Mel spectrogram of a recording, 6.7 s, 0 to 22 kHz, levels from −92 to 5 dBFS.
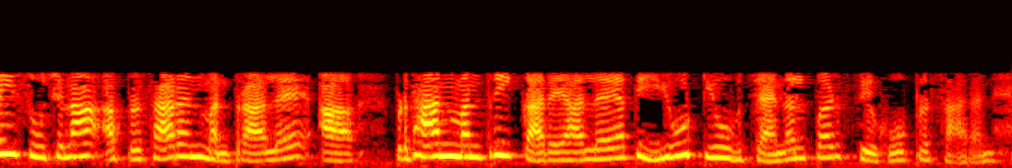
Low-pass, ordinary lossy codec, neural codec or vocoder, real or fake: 3.6 kHz; none; none; real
